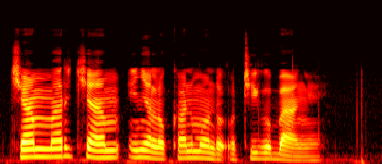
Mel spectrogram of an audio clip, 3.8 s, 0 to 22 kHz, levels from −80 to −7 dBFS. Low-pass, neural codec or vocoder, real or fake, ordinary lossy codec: none; none; real; none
